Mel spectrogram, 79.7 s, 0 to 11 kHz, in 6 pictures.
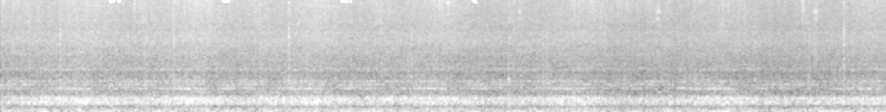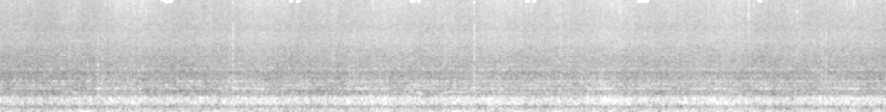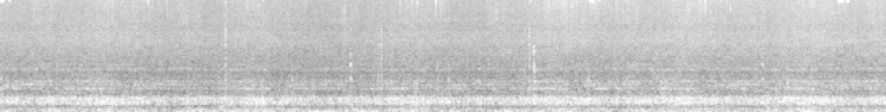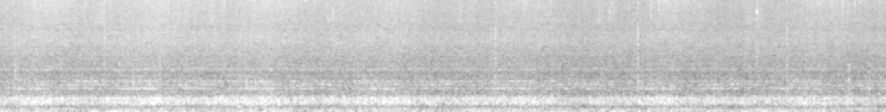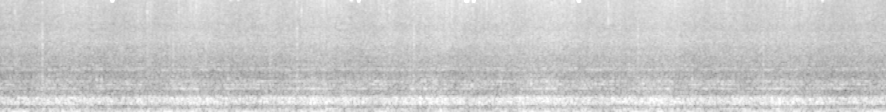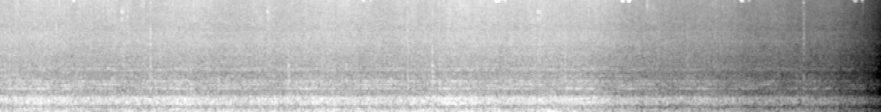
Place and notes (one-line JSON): {"title": "old grain mill in Panelia: john grzinich - panelia mill grinding wheel", "date": "2009-08-08 11:34:00", "description": "close up recording of the functioning grinding wheel at work inside the panelia village grain mill", "latitude": "61.23", "longitude": "21.97", "altitude": "38", "timezone": "Europe/Helsinki"}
